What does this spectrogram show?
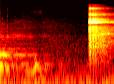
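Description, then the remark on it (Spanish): A single bright clink of glasses striking together in a toast of "salud", sharp and ringing with a short shimmering decay, following a brief stretch of quiet murmured voices. “Bueno, salud. como salud.”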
